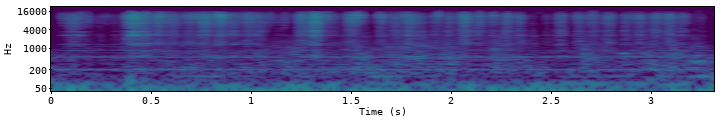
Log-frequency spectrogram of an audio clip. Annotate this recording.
Sounds from objects that are beloved to the participant pupils at the Primary School of Gualtar, Portugal. The source of the sounds has to be guessed.
Portugal, Escola-Basica-Gualtar, mySounds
